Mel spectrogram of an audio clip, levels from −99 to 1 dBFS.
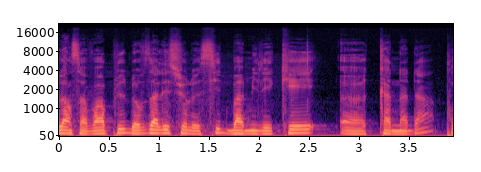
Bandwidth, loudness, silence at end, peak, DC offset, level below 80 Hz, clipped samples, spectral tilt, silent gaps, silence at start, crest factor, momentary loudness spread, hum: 13 kHz; -26 LUFS; 0 s; -8 dBFS; 0.5%; -48 dBFS; under 0.1%; -6.5 dB/octave; none; 0 s; 16 dB; 7 LU; none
